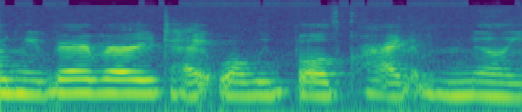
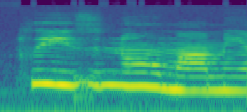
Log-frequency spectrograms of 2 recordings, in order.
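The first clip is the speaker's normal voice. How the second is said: pleading cry, higher and louder; raised, urgent child's plea; 6 semitones higher, 6 dB louder than usual. A narrator's reading. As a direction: cry out in protest to a parent. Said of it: "I cried".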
